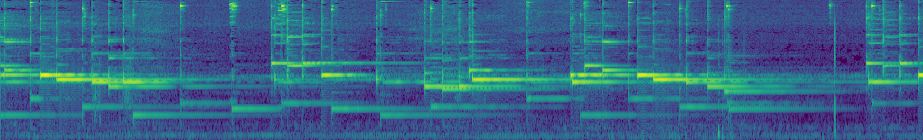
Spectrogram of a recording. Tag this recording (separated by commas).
Music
